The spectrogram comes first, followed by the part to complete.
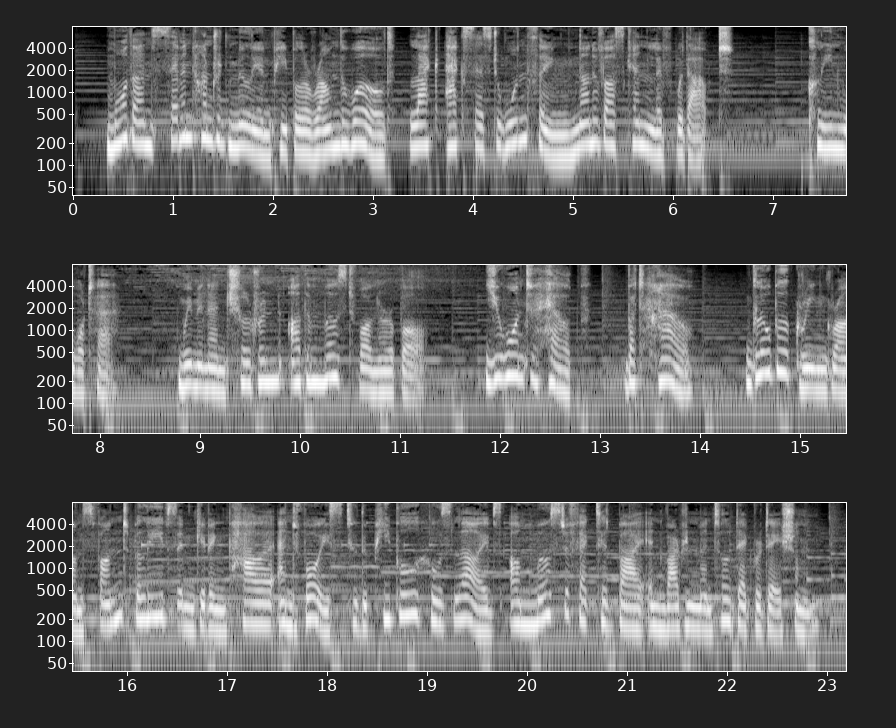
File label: ENGLISH FORMAL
